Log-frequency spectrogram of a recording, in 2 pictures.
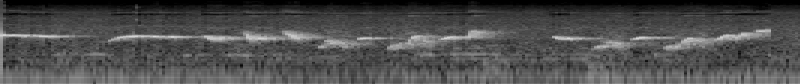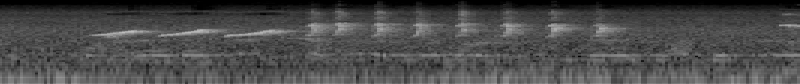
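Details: Training audio of white-rumped shama meant to make birds sing often and fire rapid 'nembak' phrases: rich whistled notes sliding up and down, a string of rising slurs, then about eight quick buzzy high notes, over a low hum.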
